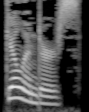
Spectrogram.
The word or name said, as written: gillanders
